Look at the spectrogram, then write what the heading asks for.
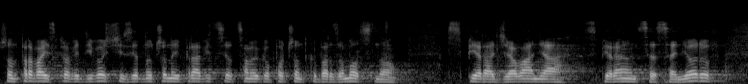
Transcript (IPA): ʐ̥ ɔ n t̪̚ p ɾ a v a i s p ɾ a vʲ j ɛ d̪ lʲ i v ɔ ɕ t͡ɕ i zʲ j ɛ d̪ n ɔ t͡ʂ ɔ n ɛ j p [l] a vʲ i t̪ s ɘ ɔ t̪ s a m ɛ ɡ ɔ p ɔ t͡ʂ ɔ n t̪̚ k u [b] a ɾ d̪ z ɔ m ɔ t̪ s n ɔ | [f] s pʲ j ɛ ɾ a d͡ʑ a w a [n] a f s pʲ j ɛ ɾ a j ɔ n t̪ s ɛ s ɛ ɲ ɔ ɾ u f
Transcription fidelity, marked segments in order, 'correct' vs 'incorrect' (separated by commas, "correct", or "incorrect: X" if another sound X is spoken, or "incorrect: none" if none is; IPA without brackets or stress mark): incorrect: ɾ, correct, correct, incorrect: ɲ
